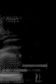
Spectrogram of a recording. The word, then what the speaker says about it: Lanayru: well, if I it's like a- how you meet Zant the first time when you revive Lanairu. I don't know. how Yeah, it's pronounced. Lanayru.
